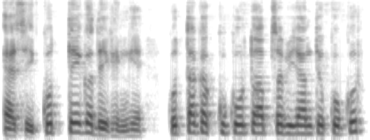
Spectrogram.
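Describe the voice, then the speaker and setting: A man's voice: high voice, expressive, brisk, a little mellow. A male teacher giving an online exam-prep lesson, repeating words and coaxing students along with memory tricks.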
